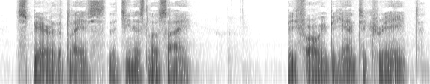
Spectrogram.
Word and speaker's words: genius loci: Is that how you pronounce it? Correct. Yeah, genius loci, the spirit of the place.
